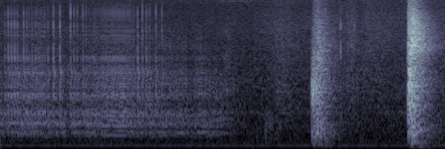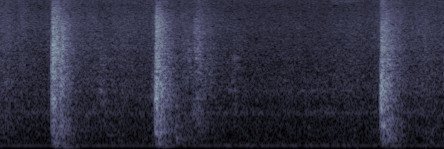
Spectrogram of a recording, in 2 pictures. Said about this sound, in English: It's probably just the house creaking. It's old.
